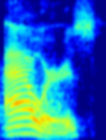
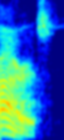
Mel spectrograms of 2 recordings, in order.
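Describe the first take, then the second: First: Every sound of the word is clearly articulated. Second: The word is reduced to sound like 'are'. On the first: The speaker calls it wrong. "A common mix-up is pronouncing the O U R, R, as our. That's very uh, like articulate" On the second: The speaker calls it right. "are, O U R, have the same pronunciation"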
